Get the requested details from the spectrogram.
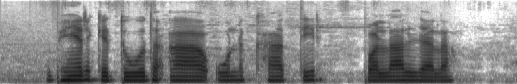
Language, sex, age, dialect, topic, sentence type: Bhojpuri, male, <18, Southern / Standard, agriculture, statement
